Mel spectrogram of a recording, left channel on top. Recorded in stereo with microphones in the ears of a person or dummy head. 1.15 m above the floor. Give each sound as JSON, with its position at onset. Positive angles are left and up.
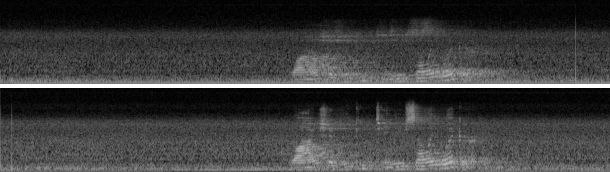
{"t": 2.9, "sound": "a man speaking", "side_deg": -75, "distance_m": 5.0}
